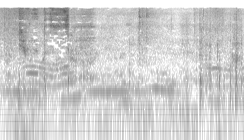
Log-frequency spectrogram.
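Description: Quiet children's voices talking, faint and indistinct, with a few brief clicks in the first second.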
